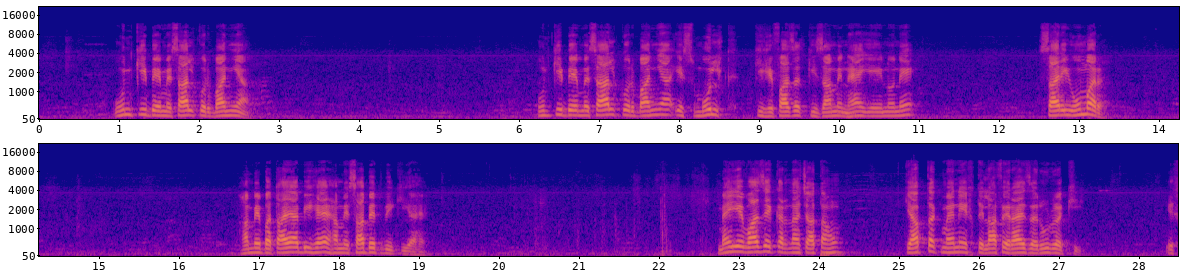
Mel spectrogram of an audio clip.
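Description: A middle-aged man speaks calmly into a microphone in short phrases with pauses.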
